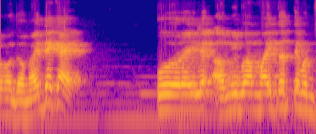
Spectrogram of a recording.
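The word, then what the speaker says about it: amoeba: बा सांगा बरं बाबा अमीबा बॉ नाही बा नाहीतर माणसा अमीबा अमीबा ओके वाचन करत असताना खूप साऱ्या मुलांचा अजून एक प्रॉब्लेम होतो माहिती आहे काय पोराले अमीबा माहीतच नाही पण स्पेलिंग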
